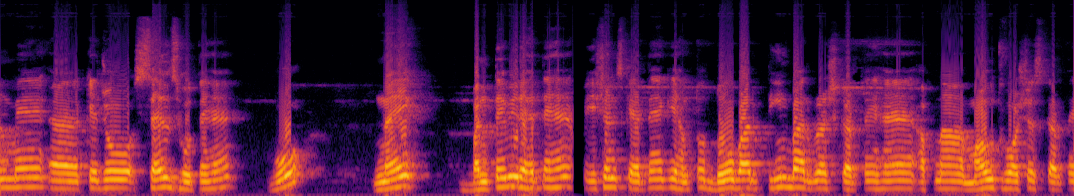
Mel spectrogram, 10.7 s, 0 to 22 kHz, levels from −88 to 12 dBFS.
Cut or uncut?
cut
